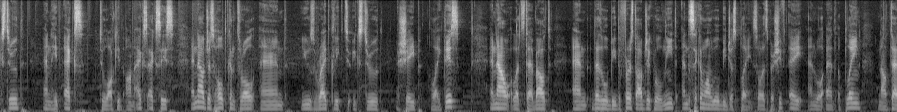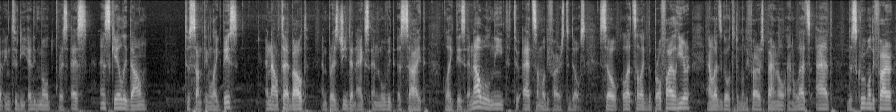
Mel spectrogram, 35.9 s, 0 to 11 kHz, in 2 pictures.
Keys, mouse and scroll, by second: 1.2 x, 3.2 click, 6.1 ctrl+right click, 7.0 ctrl+right click, 7.8 ctrl+right click, 8.8 middle click, 10.3 Tab, 15.0 shift+a, 17.6 Tab, 19.0 s, 21.5 click, 21.8 middle click, 23.4 Tab, 24.5 g, 24.8 x, 26.3 click, 26.8-27.2 middle drag, 27.5 scroll up 2, 28.0-28.4 shift+middle drag, 29.8 click, 32.3 click, 34.0-35.8 drag.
